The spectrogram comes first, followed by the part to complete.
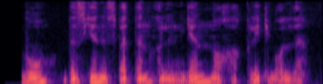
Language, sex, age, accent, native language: Uzbek, male, 18-24, Qashqadaryo, Uzbek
